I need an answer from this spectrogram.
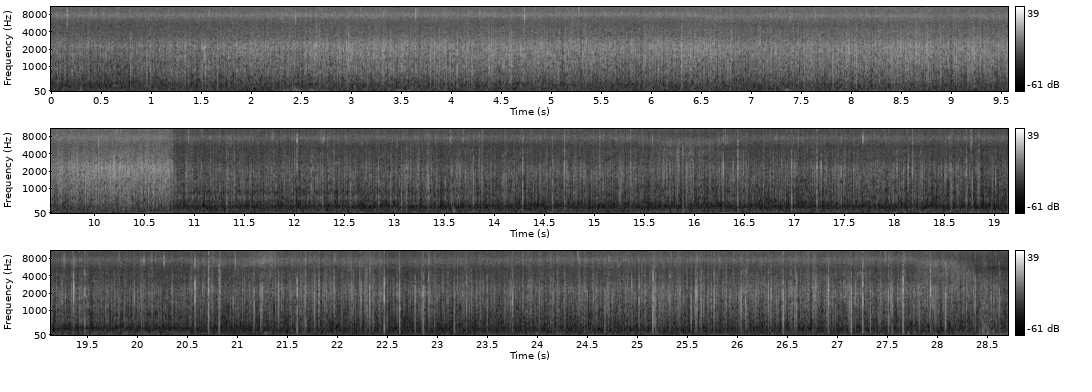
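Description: Steady rain. It is a loud, full hiss for the first ten seconds or so, then drops abruptly to a quieter patter with many fine, separate drop ticks.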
